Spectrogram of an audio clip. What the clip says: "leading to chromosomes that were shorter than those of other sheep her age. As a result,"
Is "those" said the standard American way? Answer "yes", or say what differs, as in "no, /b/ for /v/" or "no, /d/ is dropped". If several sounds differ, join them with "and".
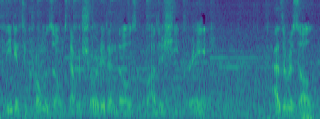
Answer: yes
